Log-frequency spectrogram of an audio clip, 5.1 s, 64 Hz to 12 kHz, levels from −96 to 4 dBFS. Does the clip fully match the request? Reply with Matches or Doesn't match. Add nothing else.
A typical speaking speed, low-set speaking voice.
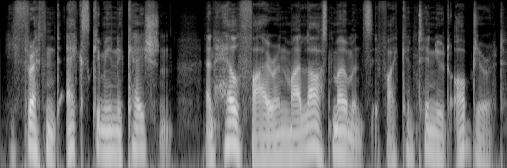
Matches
